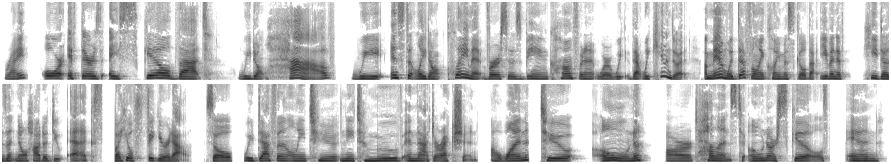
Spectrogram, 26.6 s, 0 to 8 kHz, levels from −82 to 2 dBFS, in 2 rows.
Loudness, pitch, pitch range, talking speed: -19 LUFS, 200 Hz, 195-220 Hz, 155 wpm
